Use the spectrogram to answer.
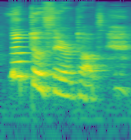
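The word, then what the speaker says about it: Leptoceratops: laptops i'm going to tell you how to pronounce it lap toe sarah talks leptoserotox and it was a small dinosaur and it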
